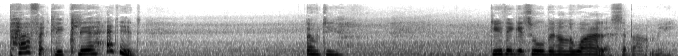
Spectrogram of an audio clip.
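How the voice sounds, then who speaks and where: An actress playing a genteel older English wife who has run away, confiding and quietly defiant, in a radio drama. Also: female voice, mid-range voice, breathy edge. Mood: polite, dreamy.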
